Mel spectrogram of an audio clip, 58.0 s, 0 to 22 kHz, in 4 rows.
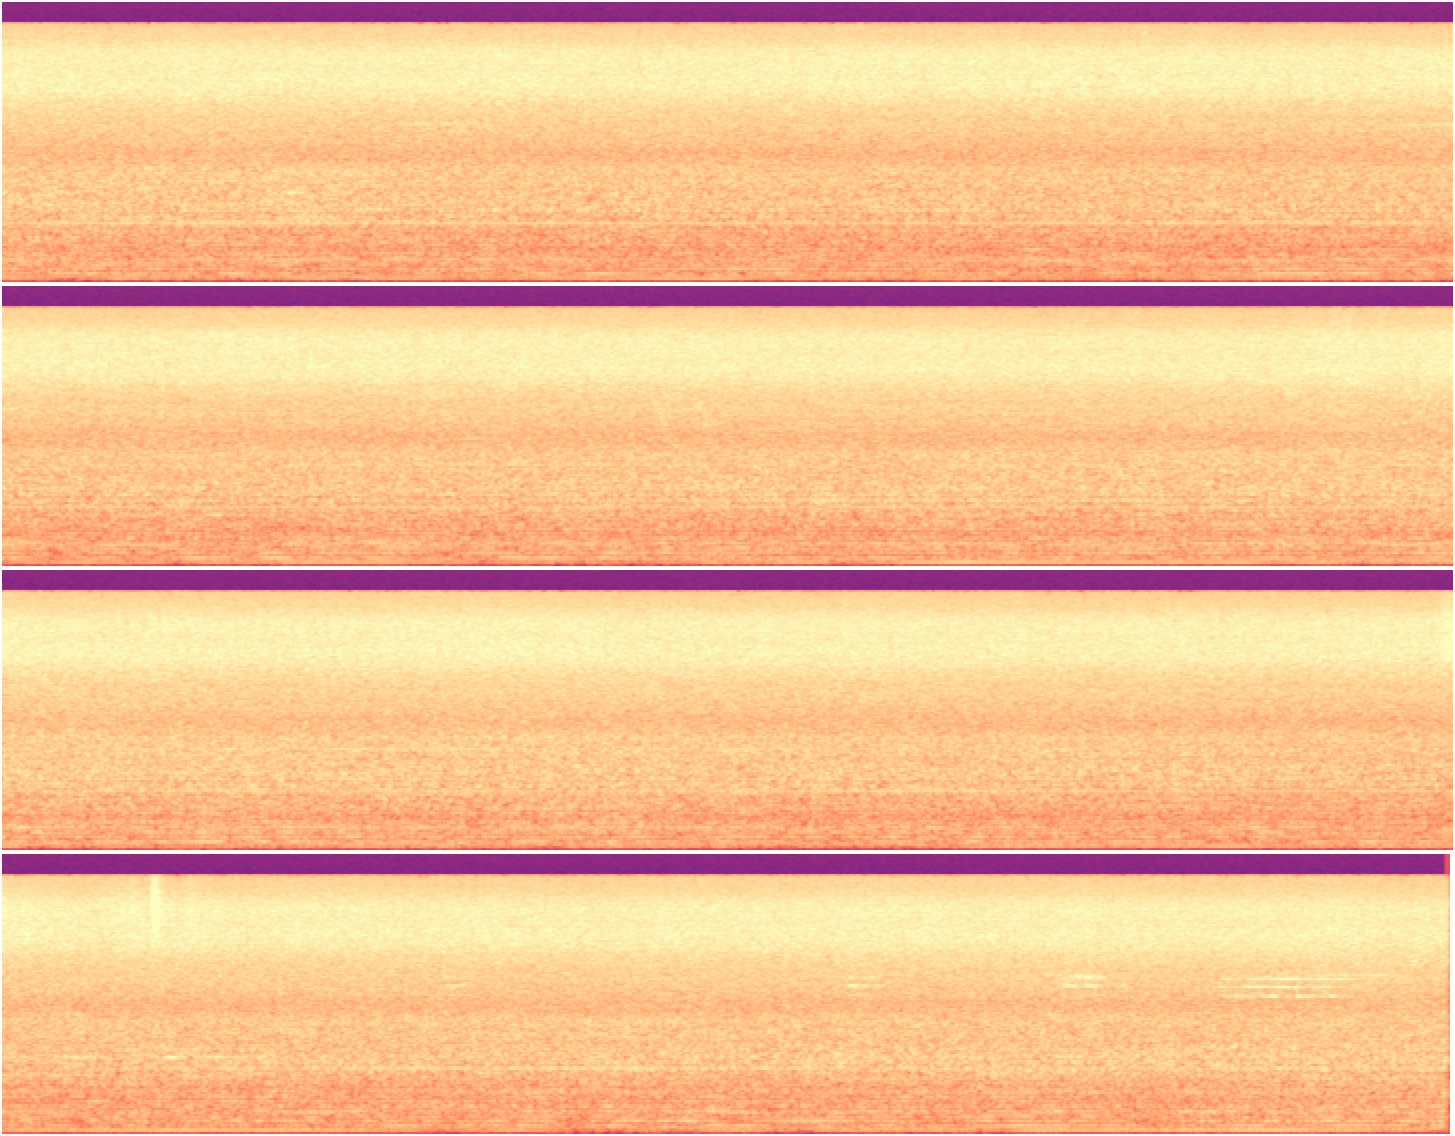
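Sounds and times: room noise hiss: 0.0s - 58.0s.

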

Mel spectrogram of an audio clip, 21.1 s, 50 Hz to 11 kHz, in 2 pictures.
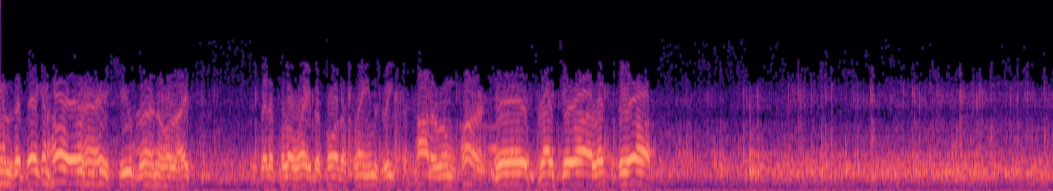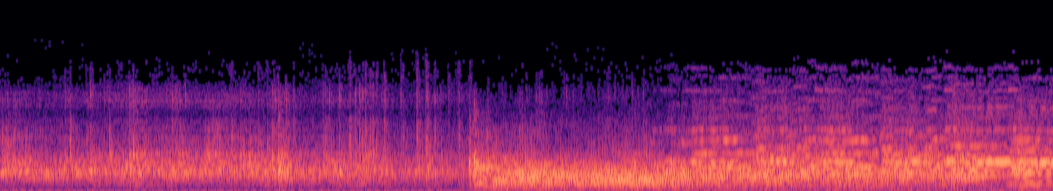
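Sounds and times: crackle of flames: 0.0s - 21.0s
music bridge: 14.4s - 21.0s.

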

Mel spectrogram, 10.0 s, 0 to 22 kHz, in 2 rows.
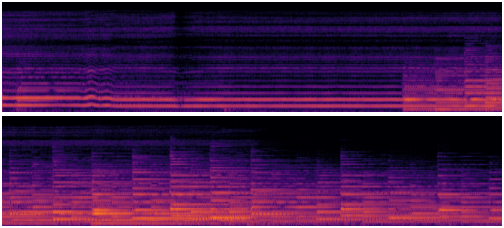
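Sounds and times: woman singing a sustained note: 0.0s - 7.8s.

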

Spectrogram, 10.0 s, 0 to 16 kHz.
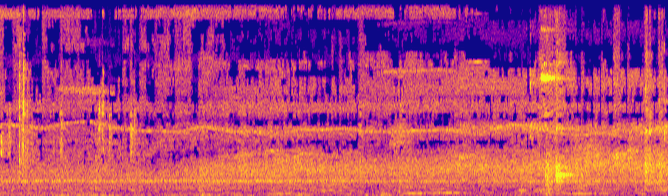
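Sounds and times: mechanical drone with thin whine: 0.0s - 10.0s.

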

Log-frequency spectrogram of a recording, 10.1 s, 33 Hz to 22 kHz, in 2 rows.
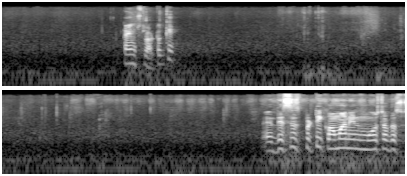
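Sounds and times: chalk scratching on blackboard: 5.8s - 8.9s.

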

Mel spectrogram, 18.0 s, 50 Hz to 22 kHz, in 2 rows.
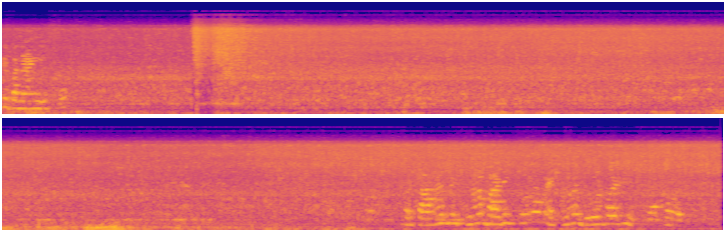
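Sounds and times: prawns sizzling in hot oil: 0.0s - 18.0s.

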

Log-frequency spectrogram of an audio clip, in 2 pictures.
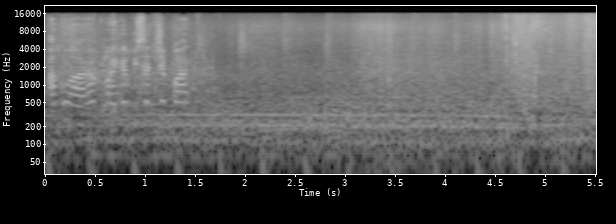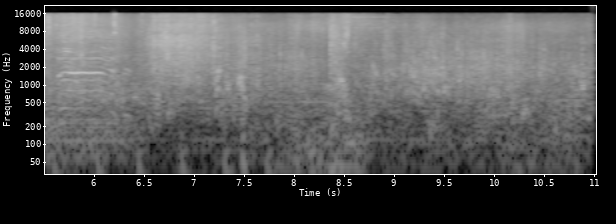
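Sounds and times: motorboat engine hum: 0.0s - 11.0s
wind and sea waves: 0.0s - 11.0s.

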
